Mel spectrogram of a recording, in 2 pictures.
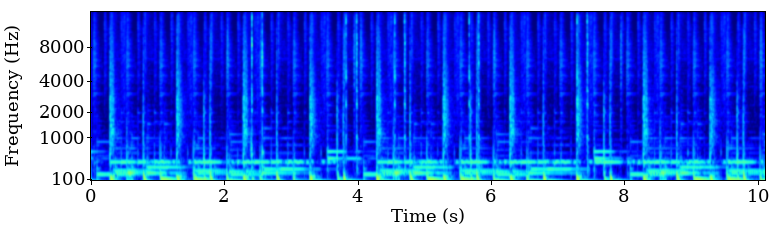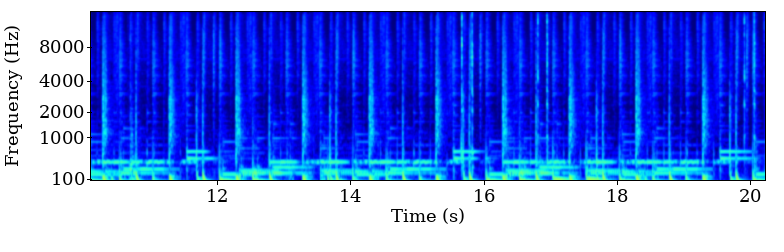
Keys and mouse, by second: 0.2 ctrl+z, 0.9 ctrl+z, 2.5 right click, 3.8-7.3 drag, 10.8-13.7 drag, 15.7 right click, 16.9-19.1 drag, 19.9 click.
